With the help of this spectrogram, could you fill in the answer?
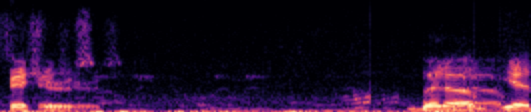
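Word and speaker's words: fissures: Uh they're pronounced fishers, but um yeah, it's basically a fisher is um person who catches fish.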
